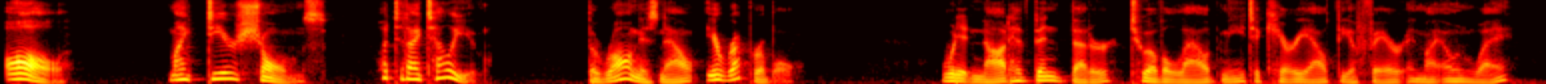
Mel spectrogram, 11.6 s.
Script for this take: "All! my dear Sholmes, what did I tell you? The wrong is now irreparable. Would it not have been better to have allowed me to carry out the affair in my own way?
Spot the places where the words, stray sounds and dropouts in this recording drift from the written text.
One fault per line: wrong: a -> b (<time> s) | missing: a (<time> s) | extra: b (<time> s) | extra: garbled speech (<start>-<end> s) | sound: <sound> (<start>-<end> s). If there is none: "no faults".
no faults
